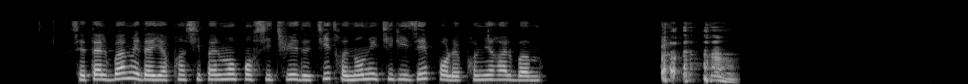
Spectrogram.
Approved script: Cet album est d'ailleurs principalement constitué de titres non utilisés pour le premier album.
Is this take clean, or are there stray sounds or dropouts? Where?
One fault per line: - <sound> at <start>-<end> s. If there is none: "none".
- cough at 6.6-7.4 s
